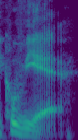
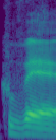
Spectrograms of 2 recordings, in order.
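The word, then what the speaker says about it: Cuvier: I always want to say Kovier, but Ku as is pronounced by most of the scholars who are here talking about him.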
